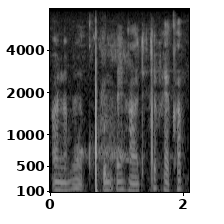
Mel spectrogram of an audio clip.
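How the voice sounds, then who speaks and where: A young man hosting a casual gaming app tutorial, soft-spoken and hesitant, full of fillers with some mild swearing, recorded quietly on a cheap mic. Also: moderate pace. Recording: quiet lo-fi recording with loud hiss.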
